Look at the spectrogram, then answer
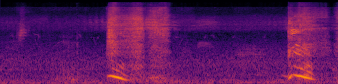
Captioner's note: grunts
